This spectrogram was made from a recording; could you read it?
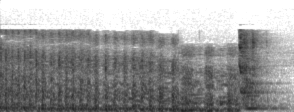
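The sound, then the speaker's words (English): A helicopter, Ballycopter, lands right next to a sheep: a loud, steady helicopter roar with a throbbing low rotor beat and a broad whooshing hiss, which briefly flares and then starts winding down as it settles. “High above him, the sheep hears Ballycopter, who is on his way to visit Squeaky. But then Ballycopter lands right next to him.”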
